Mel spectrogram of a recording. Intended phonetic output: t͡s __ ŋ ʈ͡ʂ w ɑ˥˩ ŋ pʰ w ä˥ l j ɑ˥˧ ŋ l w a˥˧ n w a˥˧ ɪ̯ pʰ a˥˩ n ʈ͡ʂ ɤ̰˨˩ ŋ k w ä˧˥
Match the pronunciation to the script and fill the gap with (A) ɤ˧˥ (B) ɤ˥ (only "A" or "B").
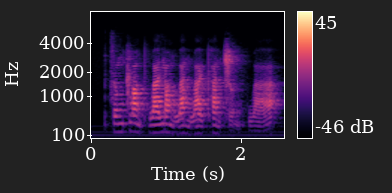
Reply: B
